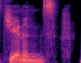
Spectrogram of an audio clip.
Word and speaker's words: Jenyns: It's Jenyns.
